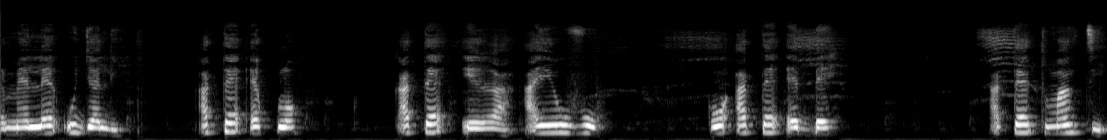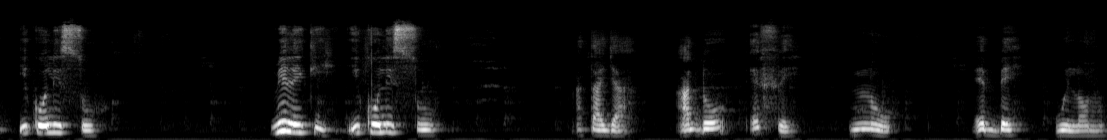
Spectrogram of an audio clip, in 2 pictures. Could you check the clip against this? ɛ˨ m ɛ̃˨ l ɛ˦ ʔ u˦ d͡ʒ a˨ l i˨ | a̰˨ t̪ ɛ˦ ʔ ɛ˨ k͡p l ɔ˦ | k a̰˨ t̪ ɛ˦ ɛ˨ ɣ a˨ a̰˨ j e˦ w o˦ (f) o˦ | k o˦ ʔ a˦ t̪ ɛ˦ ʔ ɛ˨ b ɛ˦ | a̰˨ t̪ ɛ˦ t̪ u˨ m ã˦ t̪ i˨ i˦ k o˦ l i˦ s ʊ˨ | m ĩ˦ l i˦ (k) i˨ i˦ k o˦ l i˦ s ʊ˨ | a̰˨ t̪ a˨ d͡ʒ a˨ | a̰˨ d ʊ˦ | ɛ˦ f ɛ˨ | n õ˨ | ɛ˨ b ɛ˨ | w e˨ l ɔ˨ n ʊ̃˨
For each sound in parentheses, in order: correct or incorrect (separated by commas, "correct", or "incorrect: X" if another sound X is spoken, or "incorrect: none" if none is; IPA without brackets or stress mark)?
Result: incorrect: v, correct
